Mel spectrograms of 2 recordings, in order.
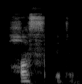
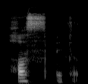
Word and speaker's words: hospital: Horse is a stressed word with the O. And then p. P. The i in hospital is the unstressed syllable and so is the a at the end. So you have hospital. hospital. Notice that these unstressed bits turn into a quick schwa sound, a very quick soft sound.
